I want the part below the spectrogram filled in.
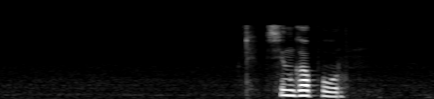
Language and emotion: Russian, neutral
